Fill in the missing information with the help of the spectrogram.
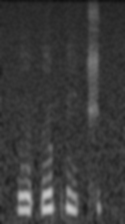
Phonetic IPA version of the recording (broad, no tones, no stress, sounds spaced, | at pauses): ʏ ʔ ʏ p ɽ i t͡ʃ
